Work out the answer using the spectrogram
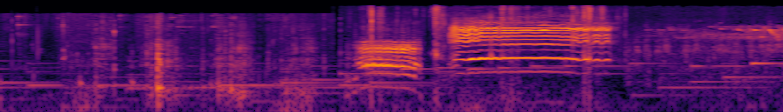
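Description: Goat bleating twice, a short call followed by a longer, wavering one, over background music.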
